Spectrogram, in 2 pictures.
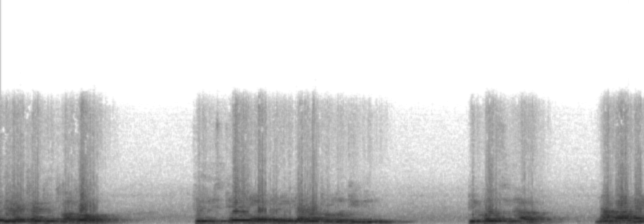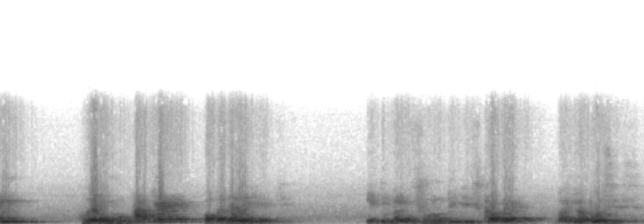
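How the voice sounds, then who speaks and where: A man's voice: high voice, expressive, normal speed, darkish tone. A man leading a group session on leadership, stressing his points by repeating them and checking in with the class. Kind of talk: interactive teaching session. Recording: echoey room, distant from the mic.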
